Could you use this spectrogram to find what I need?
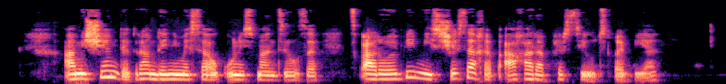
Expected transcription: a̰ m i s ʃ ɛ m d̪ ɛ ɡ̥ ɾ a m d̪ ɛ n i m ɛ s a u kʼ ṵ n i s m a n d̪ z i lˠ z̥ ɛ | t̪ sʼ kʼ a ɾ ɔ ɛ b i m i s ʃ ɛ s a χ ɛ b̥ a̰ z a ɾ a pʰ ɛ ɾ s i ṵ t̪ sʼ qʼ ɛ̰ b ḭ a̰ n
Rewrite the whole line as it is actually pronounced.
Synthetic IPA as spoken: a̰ m i s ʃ ɛ m d̪ ɛ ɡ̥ ɾ a m d̪ ɛ n i m ɛ s a u kʼ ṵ n i s m a n d̪ z i lˠ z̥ ɛ | t̪ sʼ qʼ a ɾ ɔ ɛ b i m i s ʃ ɛ s a χ ɛ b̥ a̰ ʁ a ɾ a pʰ ɛ ɾ s i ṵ t̪ sʼ qʼ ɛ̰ b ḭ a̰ n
